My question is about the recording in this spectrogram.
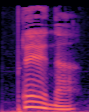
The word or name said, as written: plena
